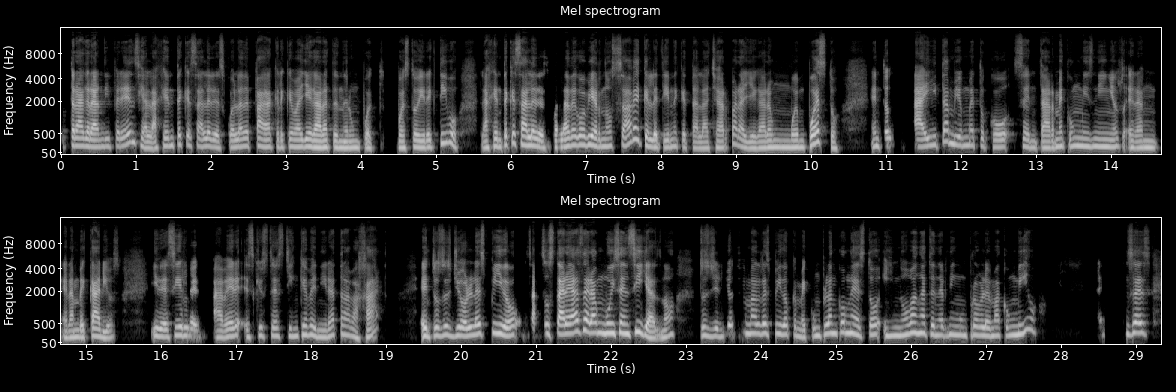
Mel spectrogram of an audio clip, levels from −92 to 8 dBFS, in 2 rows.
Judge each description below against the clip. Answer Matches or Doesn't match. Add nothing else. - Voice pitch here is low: Doesn't match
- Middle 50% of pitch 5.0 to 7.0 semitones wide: Matches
